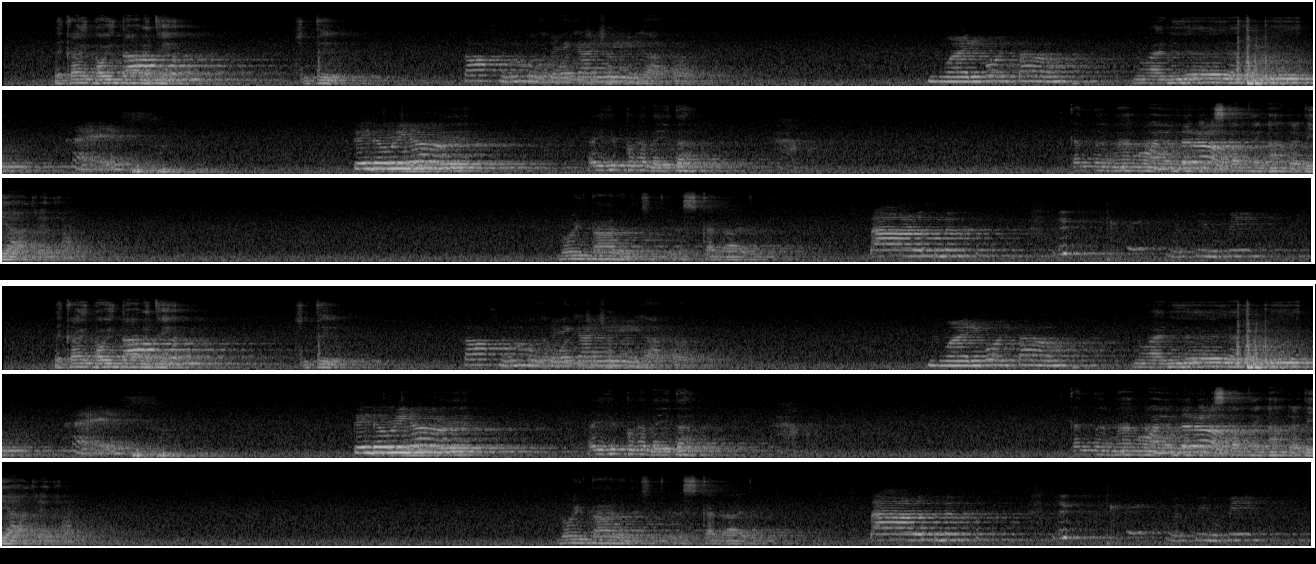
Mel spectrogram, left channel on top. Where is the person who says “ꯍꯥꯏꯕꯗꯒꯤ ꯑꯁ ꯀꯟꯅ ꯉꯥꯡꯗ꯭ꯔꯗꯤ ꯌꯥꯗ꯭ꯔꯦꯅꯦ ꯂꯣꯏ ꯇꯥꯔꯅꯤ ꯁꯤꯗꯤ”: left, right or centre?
Right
